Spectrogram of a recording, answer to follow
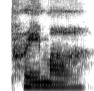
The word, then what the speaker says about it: prema: This mantra is aam prema. I'll spell it and then tell you its meaning.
